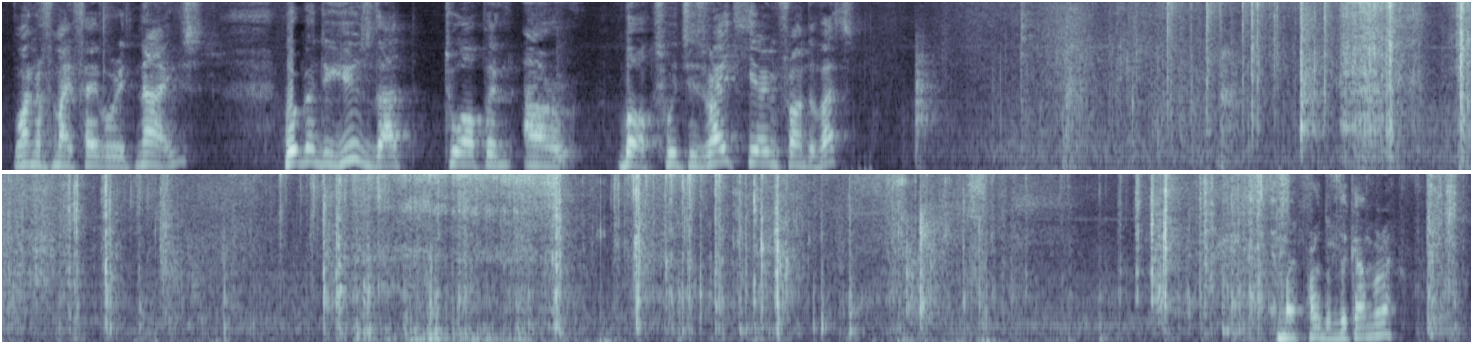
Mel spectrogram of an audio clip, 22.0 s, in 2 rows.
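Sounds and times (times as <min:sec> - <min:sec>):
cardboard rustling: 0:07.5 - 0:22.0
tape tearing: 0:08.4 - 0:18.6, 0:19.4 - 0:20.8, 0:21.6 - 0:22.0
knife slitting packing tape: 0:09.2 - 0:12.4, 0:13.0 - 0:17.0.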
